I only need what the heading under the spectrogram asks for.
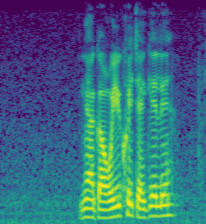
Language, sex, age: Northern Sotho, male, 24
